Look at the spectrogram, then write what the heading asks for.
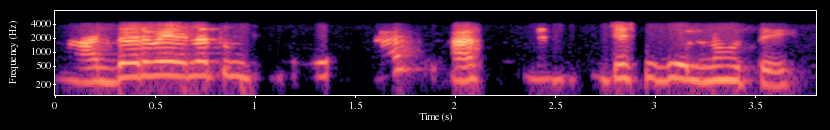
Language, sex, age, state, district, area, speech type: Marathi, female, 18-30, Maharashtra, Kolhapur, urban, conversation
